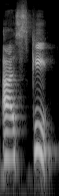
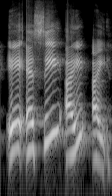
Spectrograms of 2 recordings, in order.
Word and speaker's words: ASCII: So we have to pronounce it as what? ASCII. Okay, ASCII.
